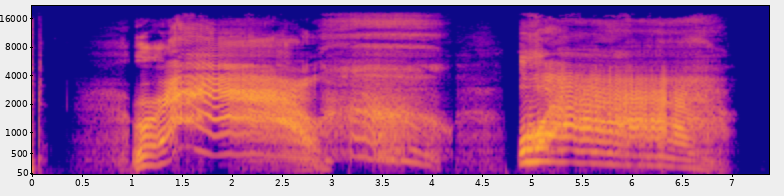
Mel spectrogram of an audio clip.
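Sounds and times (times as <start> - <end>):
speech: 1.0 - 1.7, 4.8 - 5.8
voices imitating a tiger's roar in anger: 1.0 - 4.1, 4.9 - 7.0.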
